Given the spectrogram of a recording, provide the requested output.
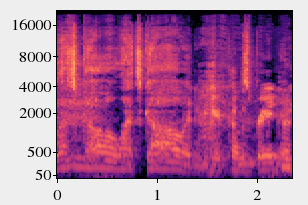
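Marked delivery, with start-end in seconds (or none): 0.0-1.3 pitched-up, drawn-out urging yell. Retelling a coach yelling at a runner who fell behind: imitating someone yelling. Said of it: "yelling at him".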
